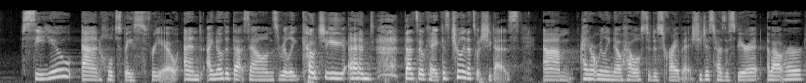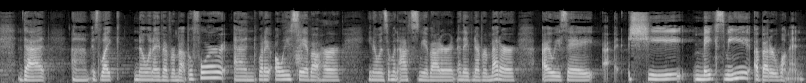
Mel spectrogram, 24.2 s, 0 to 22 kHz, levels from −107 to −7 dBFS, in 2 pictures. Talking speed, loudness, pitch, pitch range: 200 wpm, -29 LUFS, 180 Hz, 170-210 Hz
